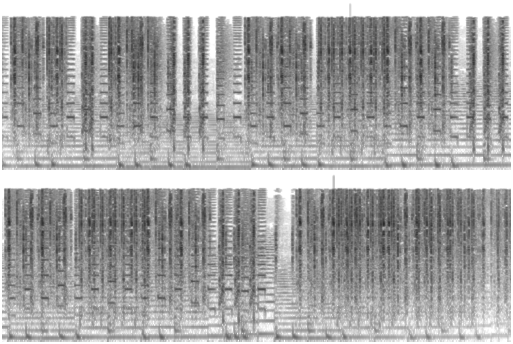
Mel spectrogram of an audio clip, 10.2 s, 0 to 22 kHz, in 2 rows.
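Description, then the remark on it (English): A teletype printer chatters away steadily as 20 or 30 feet of paper comes out of it, its rapid mechanical clacks and strikes riding over a constant motor hum, loud with no voices, running without pause. “Next morning, wake up and look around, and over there in one of those teletypes, there's 20 or 30 feet of paper coming out of it, showing how somebody has snuck into my computer, used an account, found a hole in our operating system.”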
